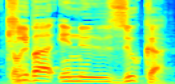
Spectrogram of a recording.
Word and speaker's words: Kiba Inuzuka: one of those character names that luckily everyone pronounces right really well let me give it a shot kiba inuzuka there you go you got it you got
